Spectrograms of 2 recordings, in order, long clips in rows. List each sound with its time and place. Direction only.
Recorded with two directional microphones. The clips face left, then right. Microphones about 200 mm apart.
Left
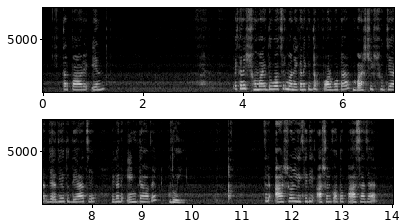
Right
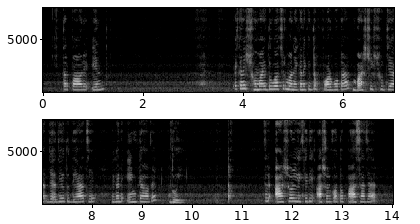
0.3 s speech: 20° left (ahead or behind)
3.8 s speech: 20° left (ahead or behind)
11.4 s speech: 20° left (ahead or behind)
